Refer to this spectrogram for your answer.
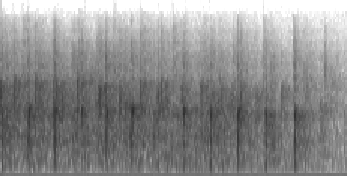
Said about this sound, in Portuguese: Uma salva de palmas para esse grande guerreiro da cultura.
